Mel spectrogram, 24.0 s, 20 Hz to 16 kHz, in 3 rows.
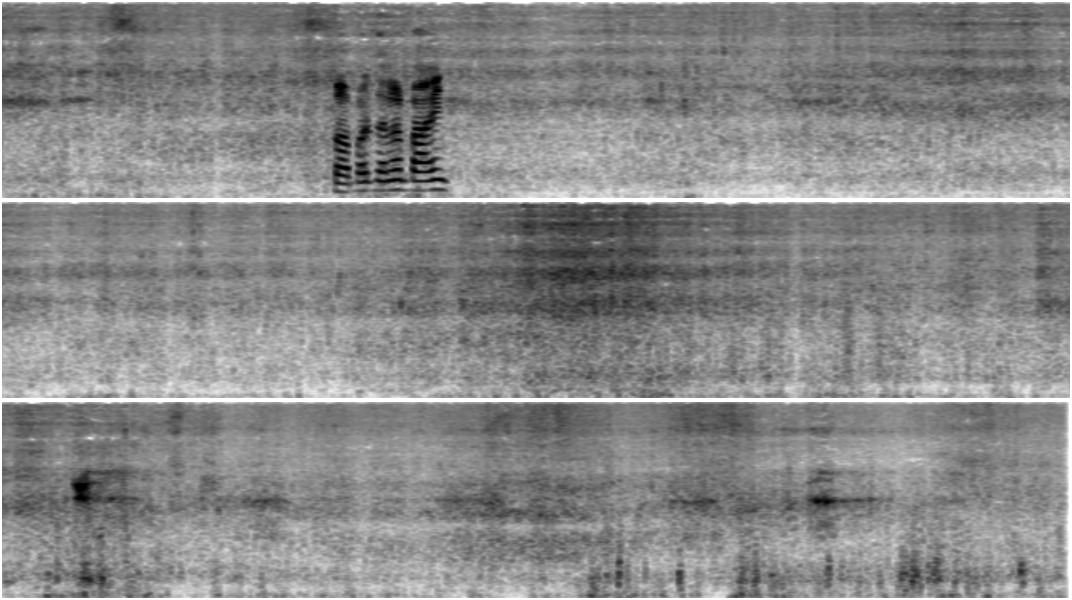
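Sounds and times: wind buffeting the microphone: 0:00.0 - 0:02.2, 0:08.4 - 0:10.4, 0:11.1 - 0:24.0
sea waves washing against rocks: 0:00.0 - 0:24.0.

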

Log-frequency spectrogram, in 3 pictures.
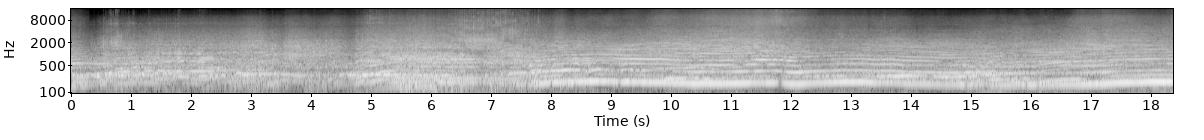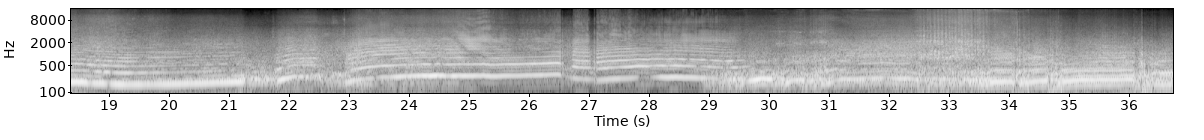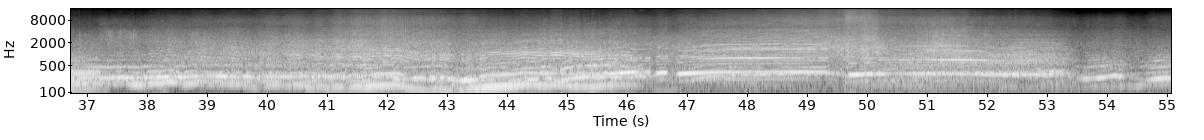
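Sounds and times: rally car engines revving: 0:00.0 - 0:55.0.

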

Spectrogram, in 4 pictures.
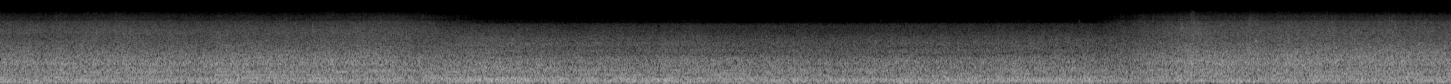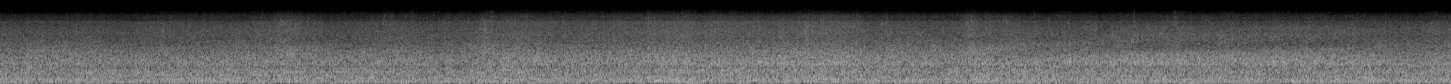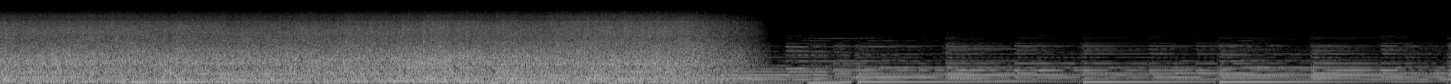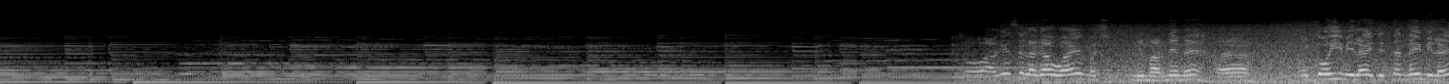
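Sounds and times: river rapids rushing: 0:00.0 - 0:36.7, 0:53.1 - 0:58.0.

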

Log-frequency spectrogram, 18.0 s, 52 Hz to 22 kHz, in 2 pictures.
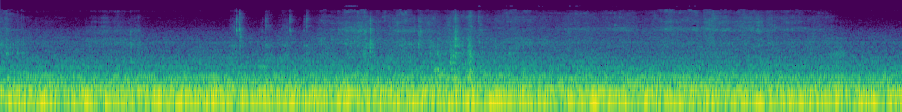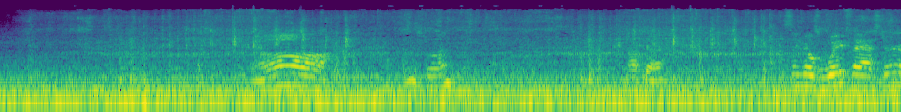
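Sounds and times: slot car motor humming: 0:09.2 - 0:18.0.

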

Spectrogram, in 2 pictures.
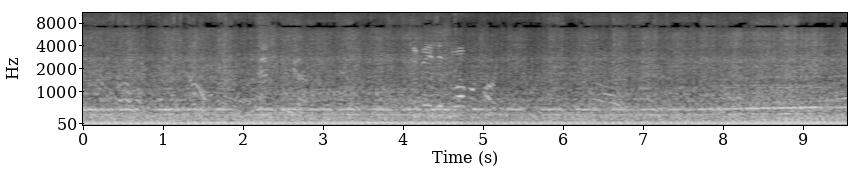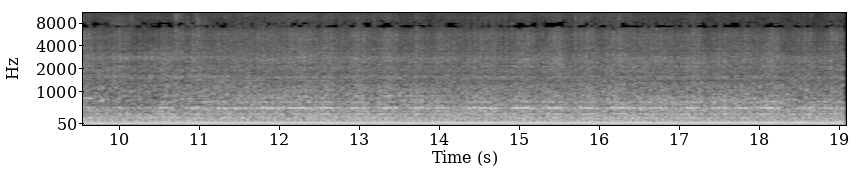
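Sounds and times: steady whine: 0:00.0 - 0:19.0
tractor diesel engine running: 0:00.0 - 0:19.0.

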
